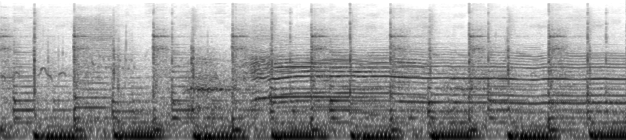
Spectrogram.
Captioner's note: baaing of the lamb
